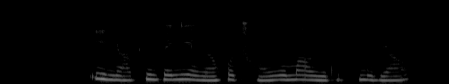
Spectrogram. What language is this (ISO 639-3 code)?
zho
